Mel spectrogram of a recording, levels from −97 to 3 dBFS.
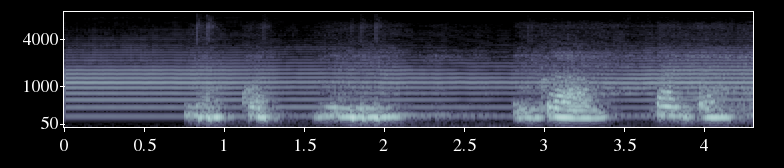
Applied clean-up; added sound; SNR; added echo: none; Trumpet; 11 dB; reverberation time 0.3 s.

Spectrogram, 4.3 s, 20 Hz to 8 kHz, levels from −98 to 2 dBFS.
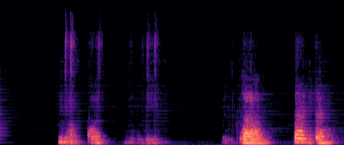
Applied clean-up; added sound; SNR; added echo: neural mask model DeepFilterNet 3.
